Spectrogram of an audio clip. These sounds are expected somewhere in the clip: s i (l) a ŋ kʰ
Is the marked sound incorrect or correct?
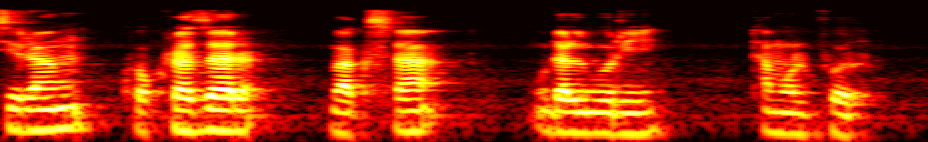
incorrect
